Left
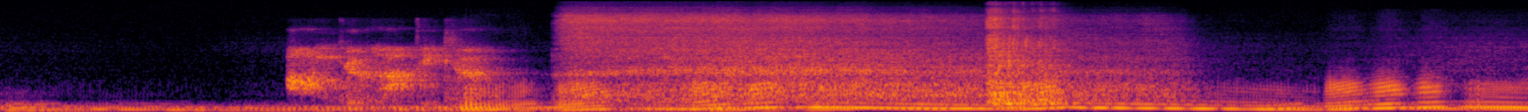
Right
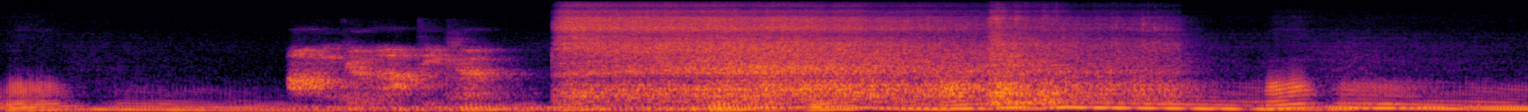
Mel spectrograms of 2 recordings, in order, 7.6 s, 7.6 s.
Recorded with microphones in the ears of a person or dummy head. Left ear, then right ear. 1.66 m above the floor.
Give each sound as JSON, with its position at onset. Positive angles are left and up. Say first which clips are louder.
{"t": 1.4, "sound": "whispering", "louder": "left 3 dB", "side_deg": 90, "distance_m": 2.5}
{"t": 2.8, "sound": "boiling", "louder": "right 2 dB", "side_deg": -25, "distance_m": 0.9}
{"t": 4.9, "sound": "crushing", "louder": "left 6 dB", "side_deg": 60, "distance_m": 2.0}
